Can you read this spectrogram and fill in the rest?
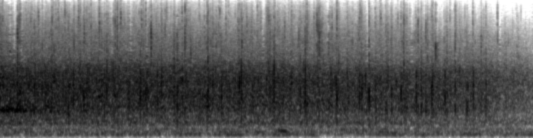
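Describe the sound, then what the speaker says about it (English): A large crowd at a summer/fall commencement ceremony claps steadily in a sustained round of applause that stays loud throughout and thins slightly toward the close. "Let's give him one more round of applause."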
